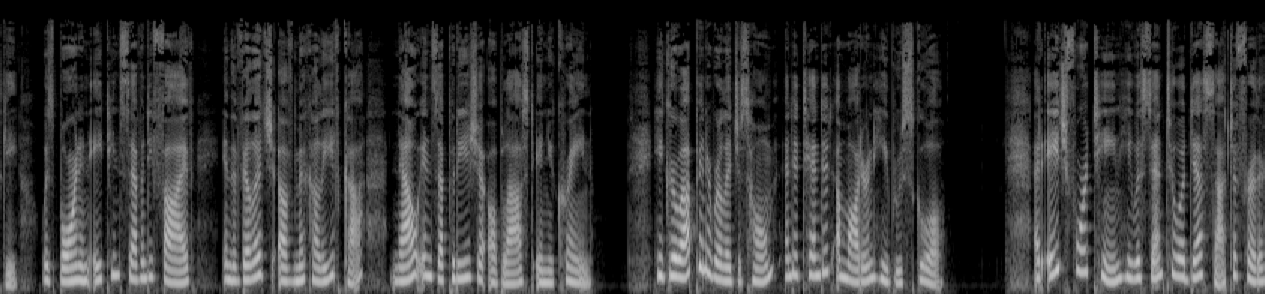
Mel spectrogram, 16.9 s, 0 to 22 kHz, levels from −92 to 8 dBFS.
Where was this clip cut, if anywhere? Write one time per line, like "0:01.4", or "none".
none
